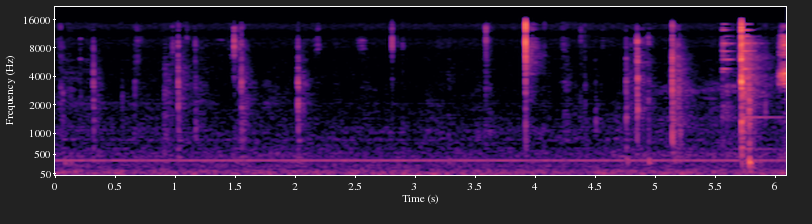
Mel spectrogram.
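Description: Small irregular plastic clicks and taps from hands fitting tube clips onto the push-in connectors of a 1/4-inch solenoid shut-off valve, with a sharper click near the end. A faint steady hum runs underneath.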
